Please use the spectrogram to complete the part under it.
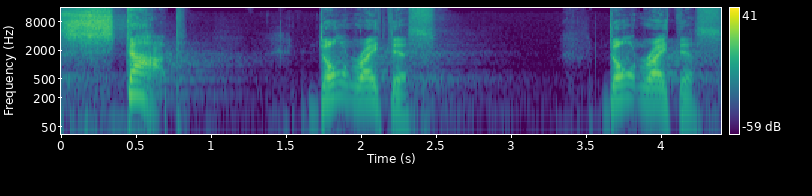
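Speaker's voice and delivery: thundering voice, loud and slow, like rolling thunder. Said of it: "the voice of thunder says".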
